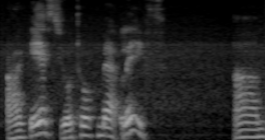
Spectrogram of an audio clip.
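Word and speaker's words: Lief: guess you're talking about leaf um that's how you pronounce him leaf like a leaf on a tree what is your favorite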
